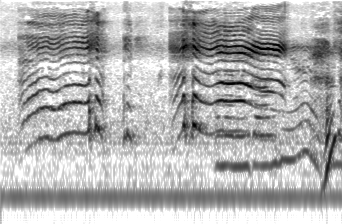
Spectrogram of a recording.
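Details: An infant who can no longer climb out cries with repeated drawn-out, high, strained wails in a small room while parents try to help; ordinary infant crying.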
